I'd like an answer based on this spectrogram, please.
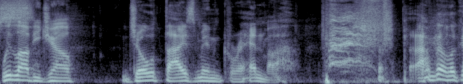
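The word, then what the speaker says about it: Theismann: the pronun pronunciation of my last name from theeman of thyman and she said it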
